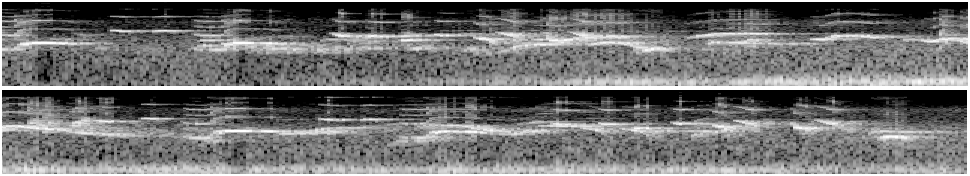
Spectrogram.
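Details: Oriental magpie-robin singing in full 'gacor' style, played to spur other kacer to sing: dense, varied whistled phrases with quick slurs and trills over a faint low background hum.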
